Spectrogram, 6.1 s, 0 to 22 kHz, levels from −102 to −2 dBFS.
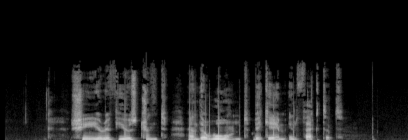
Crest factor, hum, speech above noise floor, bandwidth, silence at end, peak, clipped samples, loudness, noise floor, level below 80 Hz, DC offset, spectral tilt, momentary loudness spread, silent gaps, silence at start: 22 dB; none; 49 dB; 12 kHz; 1 s; -8 dBFS; under 0.1%; -30 LUFS; -78 dBFS; -62 dBFS; under 0.1%; -5.5 dB/octave; 16 LU; none; 0.7 s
